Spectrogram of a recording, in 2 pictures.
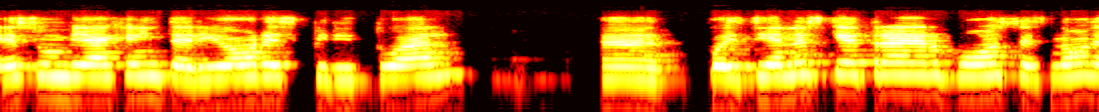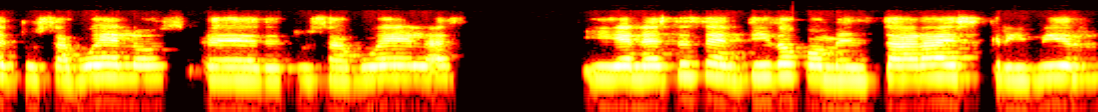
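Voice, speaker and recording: With a western Mexican accent, a woman speaks at a very slow pace in a high pitch with monotone, flat intonation. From Wixárika community, Jalisco region, Mexico. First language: Wixárika (speaking Spanish). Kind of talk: panel discussion. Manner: halting, many fillers.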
